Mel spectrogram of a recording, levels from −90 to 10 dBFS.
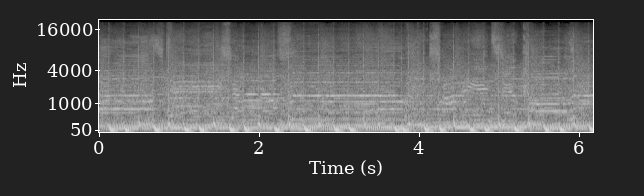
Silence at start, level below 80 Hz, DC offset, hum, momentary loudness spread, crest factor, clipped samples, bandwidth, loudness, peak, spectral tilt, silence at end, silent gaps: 0 s; -20 dBFS; under 0.1%; none; 1 LU; 12 dB; under 0.1%; over 20 kHz; -14 LUFS; -2 dBFS; -4.5 dB/octave; 0 s; none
